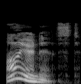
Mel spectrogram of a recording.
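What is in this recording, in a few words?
"ironist", British English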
